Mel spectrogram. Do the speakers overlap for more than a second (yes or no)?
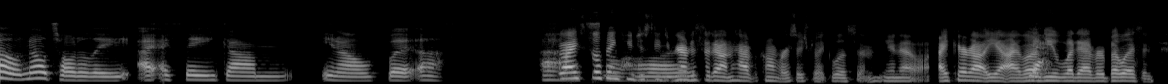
yes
